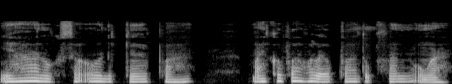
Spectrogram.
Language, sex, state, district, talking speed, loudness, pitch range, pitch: Garo, male, Meghalaya, South Garo Hills, 90 wpm, -19 LUFS, 125-140 Hz, 130 Hz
